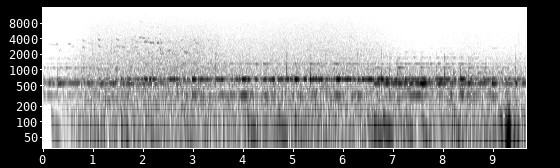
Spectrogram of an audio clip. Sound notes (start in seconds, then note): 0.2 birds chirping; 0.2 waves whooshing; 5.0 slow relaxing music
